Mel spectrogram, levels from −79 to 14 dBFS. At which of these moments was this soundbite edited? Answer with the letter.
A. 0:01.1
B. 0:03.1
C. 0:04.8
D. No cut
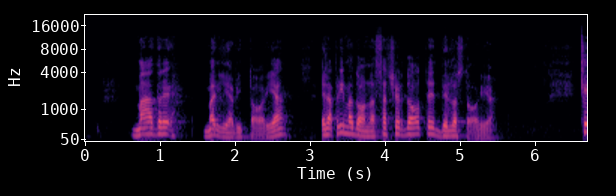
D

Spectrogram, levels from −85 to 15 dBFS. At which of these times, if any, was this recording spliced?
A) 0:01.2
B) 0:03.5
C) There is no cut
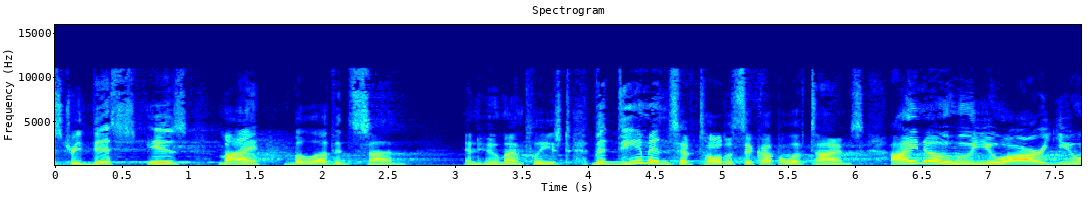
B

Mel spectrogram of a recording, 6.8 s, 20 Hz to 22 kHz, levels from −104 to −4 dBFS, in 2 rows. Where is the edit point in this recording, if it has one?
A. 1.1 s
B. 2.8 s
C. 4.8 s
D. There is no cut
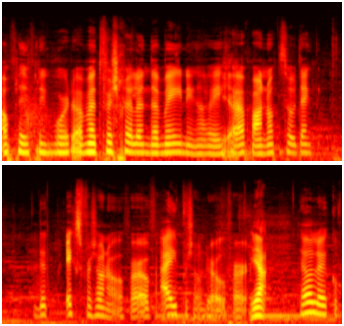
B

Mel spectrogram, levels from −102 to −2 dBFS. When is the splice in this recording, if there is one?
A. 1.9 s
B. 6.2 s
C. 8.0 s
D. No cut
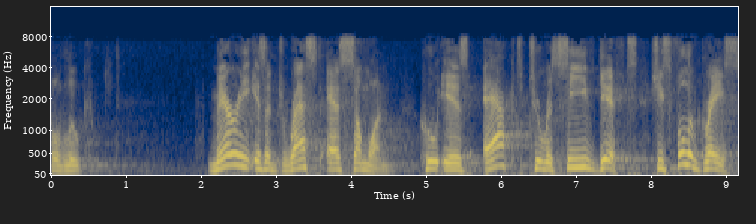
A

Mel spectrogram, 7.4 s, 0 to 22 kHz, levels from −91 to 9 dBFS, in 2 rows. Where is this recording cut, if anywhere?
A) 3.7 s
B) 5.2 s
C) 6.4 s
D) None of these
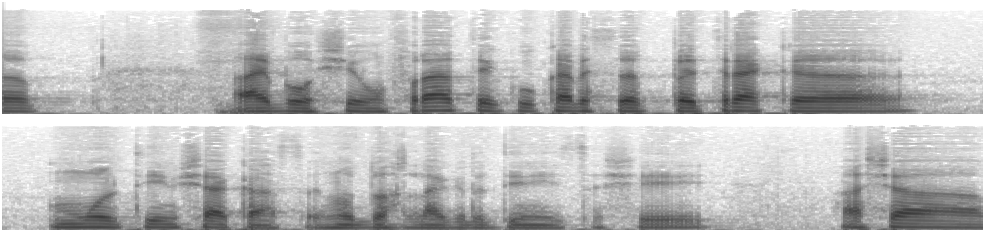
B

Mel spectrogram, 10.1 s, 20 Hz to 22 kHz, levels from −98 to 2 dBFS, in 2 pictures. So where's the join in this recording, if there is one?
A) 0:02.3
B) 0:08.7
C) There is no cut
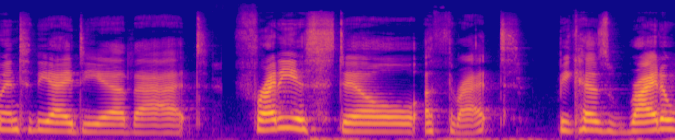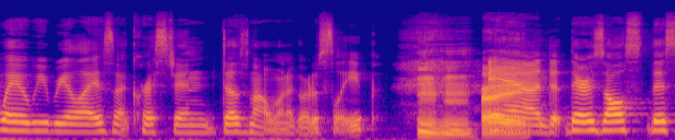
B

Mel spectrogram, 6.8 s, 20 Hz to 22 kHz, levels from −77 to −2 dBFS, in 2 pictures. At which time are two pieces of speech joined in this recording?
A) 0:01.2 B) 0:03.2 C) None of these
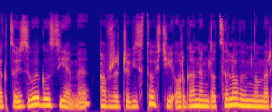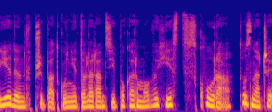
A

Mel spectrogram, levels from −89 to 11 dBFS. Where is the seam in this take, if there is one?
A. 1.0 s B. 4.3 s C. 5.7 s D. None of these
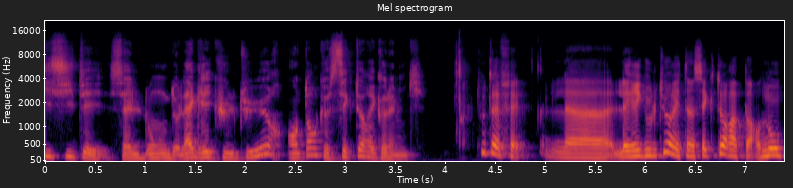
B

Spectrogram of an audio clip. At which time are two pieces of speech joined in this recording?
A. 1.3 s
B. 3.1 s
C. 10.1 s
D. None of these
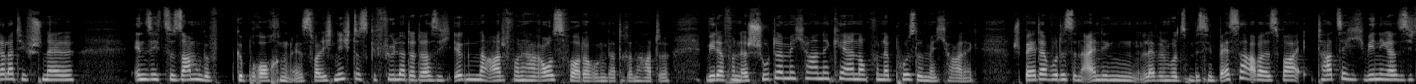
D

